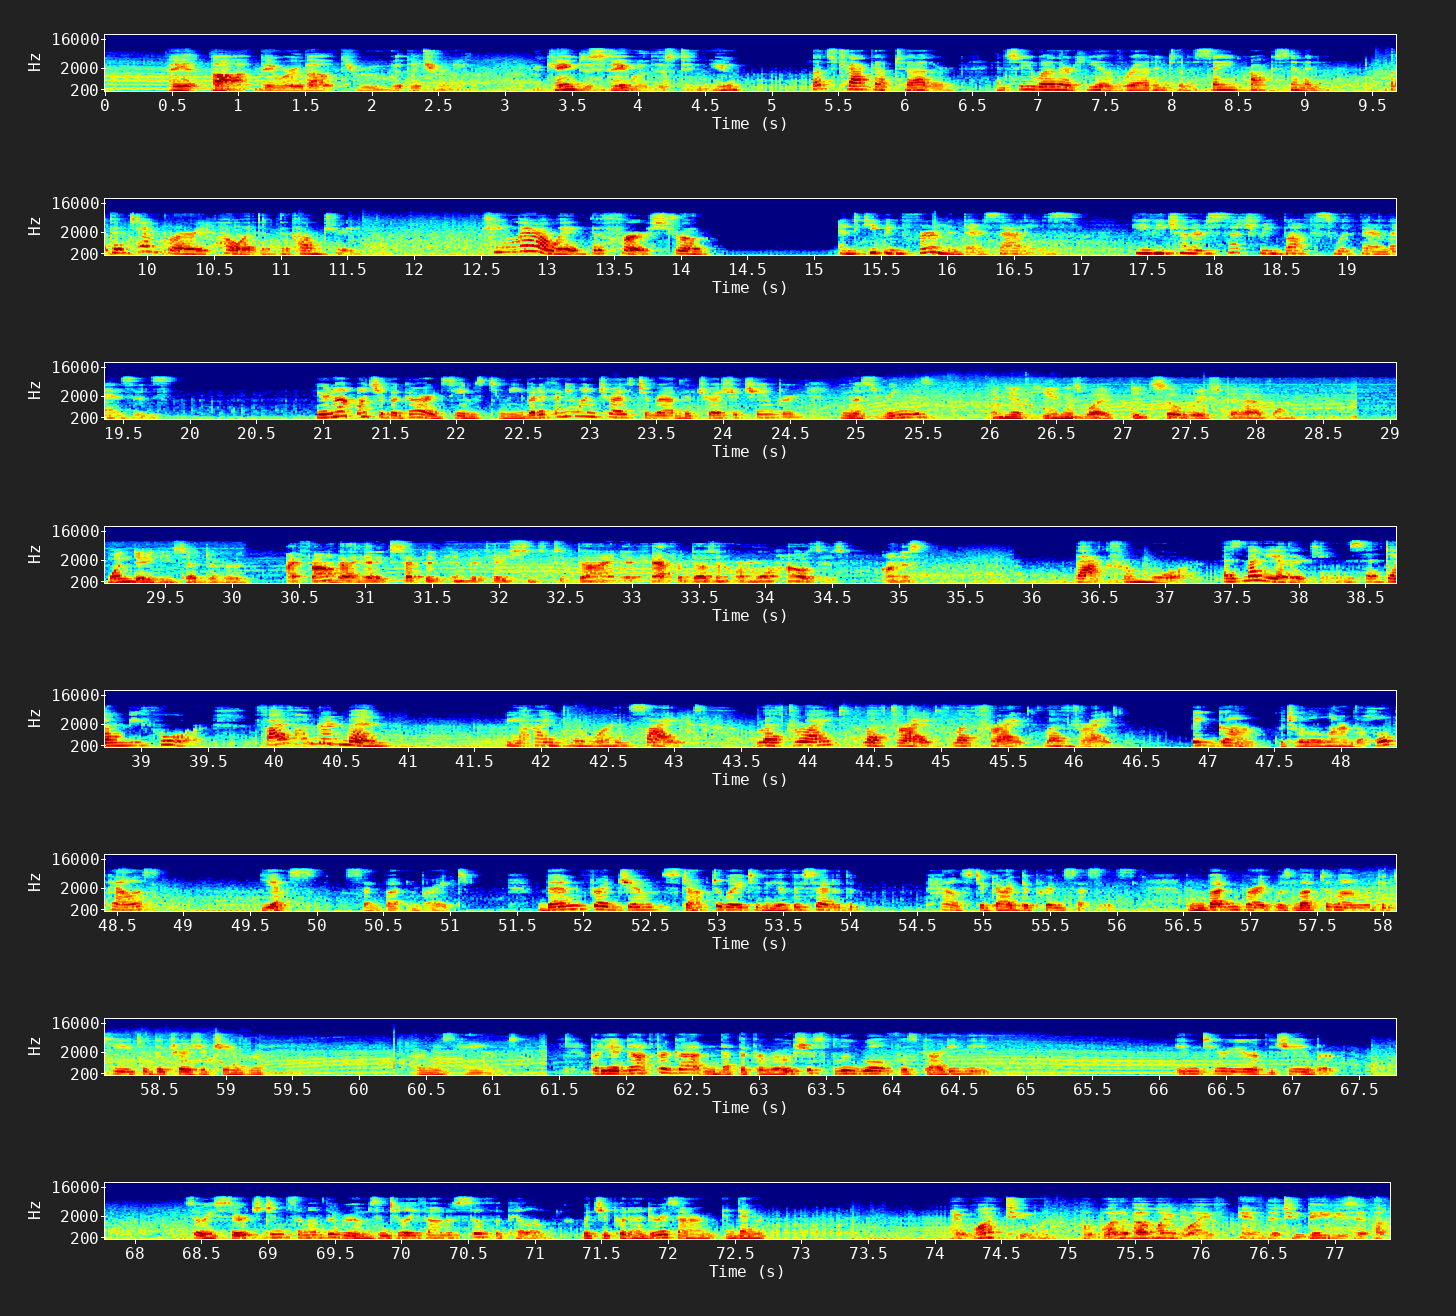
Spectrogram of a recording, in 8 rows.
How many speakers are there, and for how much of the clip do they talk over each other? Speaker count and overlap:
7, no overlap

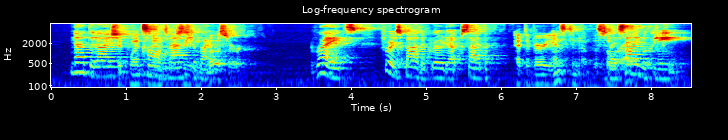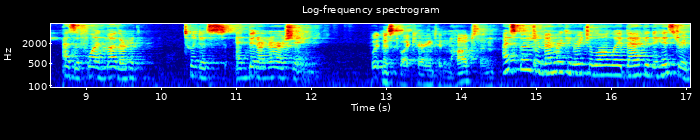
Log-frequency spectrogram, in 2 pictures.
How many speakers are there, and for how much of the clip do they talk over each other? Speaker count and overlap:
2, about 17%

